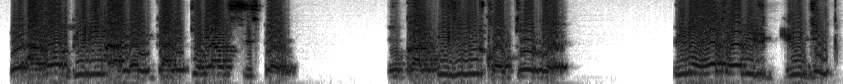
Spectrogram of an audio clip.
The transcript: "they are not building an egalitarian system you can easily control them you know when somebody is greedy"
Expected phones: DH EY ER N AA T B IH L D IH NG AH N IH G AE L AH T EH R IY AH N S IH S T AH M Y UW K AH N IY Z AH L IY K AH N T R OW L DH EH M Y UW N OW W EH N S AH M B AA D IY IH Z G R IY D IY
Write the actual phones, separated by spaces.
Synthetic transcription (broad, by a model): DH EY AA N AA T B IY D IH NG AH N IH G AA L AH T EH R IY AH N S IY S T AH M Y UW K AH N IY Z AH L IY K AH N T R OW L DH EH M Y UW N OW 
